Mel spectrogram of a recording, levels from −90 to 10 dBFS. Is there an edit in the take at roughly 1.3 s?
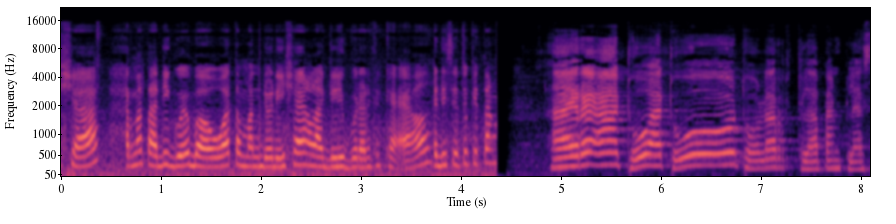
no; 1 cut; at 4.3 s

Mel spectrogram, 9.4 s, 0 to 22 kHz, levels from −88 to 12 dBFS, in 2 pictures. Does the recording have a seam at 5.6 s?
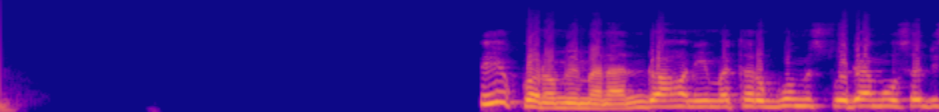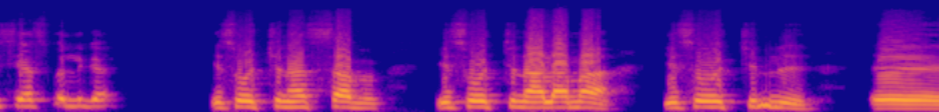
no; 0 cuts

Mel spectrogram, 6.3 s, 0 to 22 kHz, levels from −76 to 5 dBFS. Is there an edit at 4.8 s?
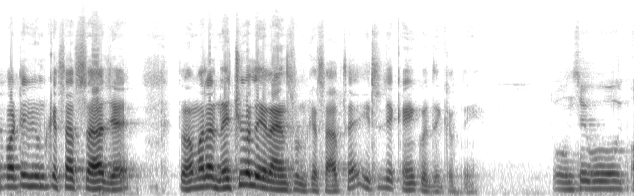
no; 0 cuts

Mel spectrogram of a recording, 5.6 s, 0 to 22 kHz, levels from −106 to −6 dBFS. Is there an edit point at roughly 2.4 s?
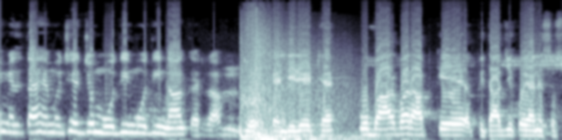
yes; 1 cut; at 2.4 s

